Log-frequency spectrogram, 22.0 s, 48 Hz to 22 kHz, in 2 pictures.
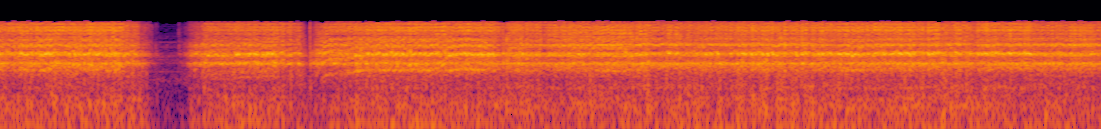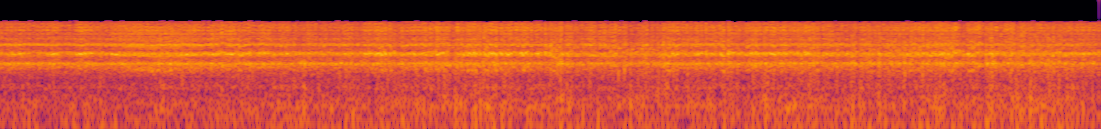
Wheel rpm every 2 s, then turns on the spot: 160, 120, 200, 220, 230, 230, 230, 230, 230, 230, 220.
none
